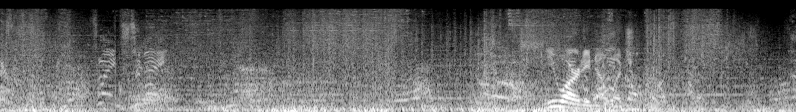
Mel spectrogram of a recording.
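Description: Fiery blasts rumble and crackle.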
